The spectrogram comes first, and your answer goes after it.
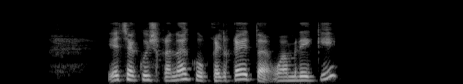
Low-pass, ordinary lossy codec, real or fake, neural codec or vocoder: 7.2 kHz; MP3, 64 kbps; real; none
